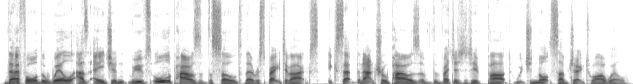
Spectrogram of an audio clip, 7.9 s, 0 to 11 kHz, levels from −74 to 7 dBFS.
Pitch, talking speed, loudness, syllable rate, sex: 140 Hz, 235 wpm, -19 LUFS, 6.6 syllables/s, male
